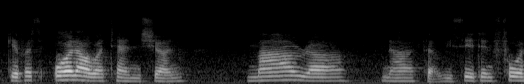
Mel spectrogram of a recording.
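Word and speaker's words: Maranatha: language that Jesus spoke and so we say it in four equally stress syllables so we sit up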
